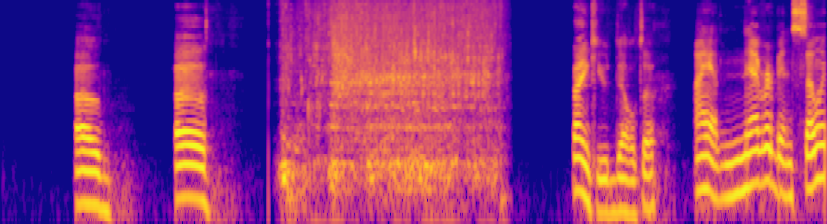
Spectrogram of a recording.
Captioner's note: flushing noise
